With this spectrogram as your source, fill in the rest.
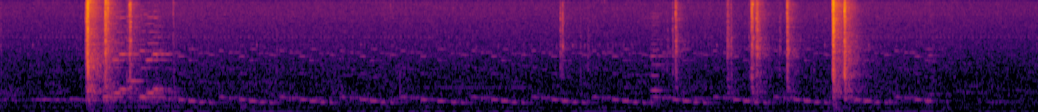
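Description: A retro computer game plays a quick run of descending electronic bleeps.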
